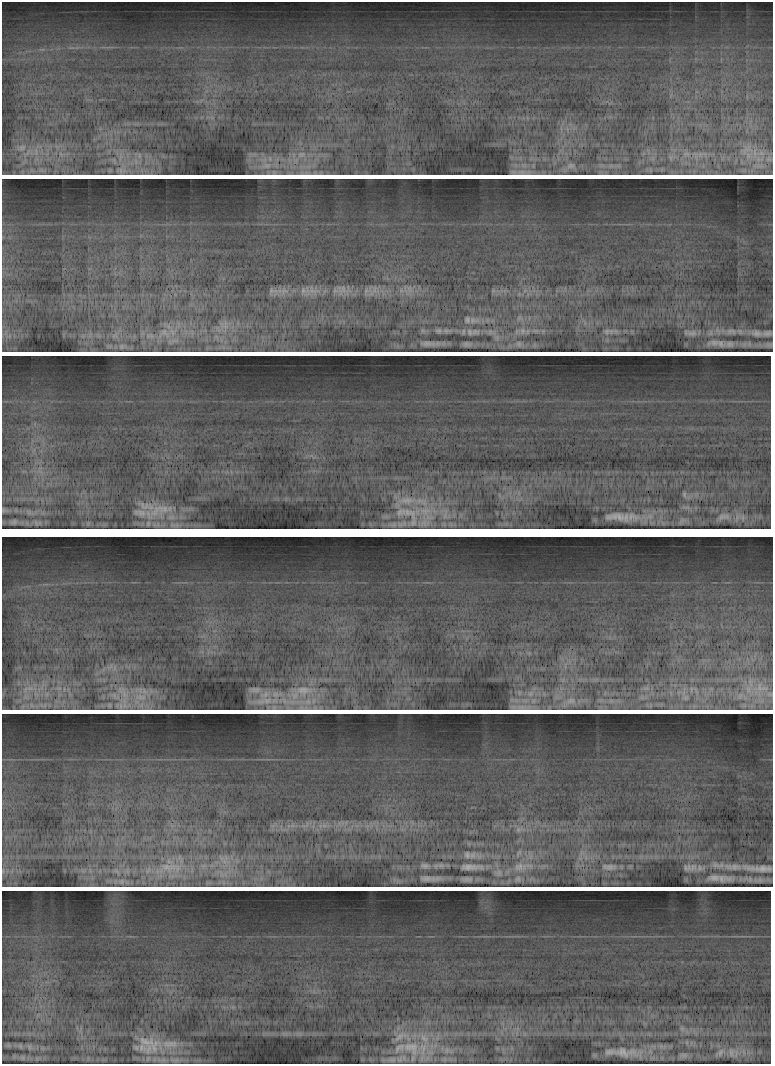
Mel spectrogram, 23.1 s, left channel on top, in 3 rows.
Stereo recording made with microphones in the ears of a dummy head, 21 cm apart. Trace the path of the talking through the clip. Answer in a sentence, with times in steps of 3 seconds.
In this clip you hear the talking on the left from 0 s, in the centre from 9 s and on the right from 12 s.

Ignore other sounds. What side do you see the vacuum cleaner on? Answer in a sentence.
You can hear the vacuum cleaner on the left.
